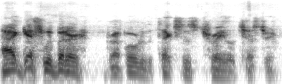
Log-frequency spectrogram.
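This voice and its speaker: An actor playing a weary, stoic frontier marshal in an old radio western, speaking in terse, measured lines. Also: male voice, low-pitched, animated, husky, no room sound. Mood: resigned. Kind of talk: 1950s radio drama acting. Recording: muffled, hissy old radio broadcast.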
